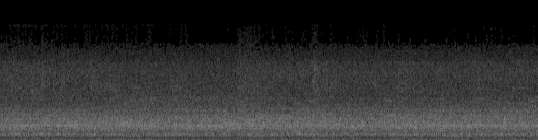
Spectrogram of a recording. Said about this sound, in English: The other GO train on the other side of that platform with the Metro sign on it, it's now going the same direction we're going.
